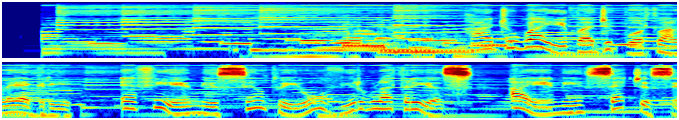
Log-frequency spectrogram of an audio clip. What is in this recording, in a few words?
Radio FM AM; Radio Guaiba Porto Alegre RS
